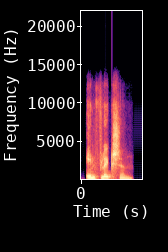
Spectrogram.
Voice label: "infliction", Indian

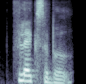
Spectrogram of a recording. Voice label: "flexible", Indian

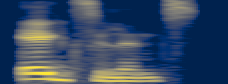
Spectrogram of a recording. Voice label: "excellence", Indian

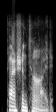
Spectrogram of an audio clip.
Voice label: "Passiontide", American

